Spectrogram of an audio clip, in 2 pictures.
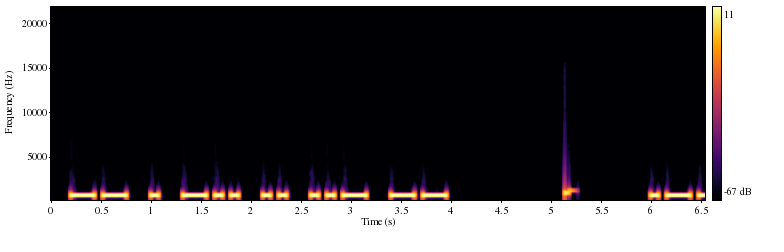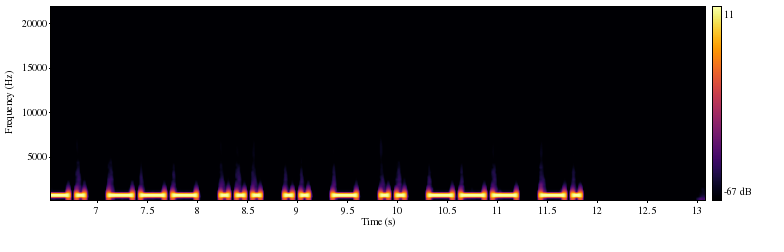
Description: Morse code, heard as a keyed tone, about 15 wpm, 700 Hz. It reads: MEDIUM POSITION
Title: Sentences from Top 900 Words - New Word Drill - 15wpm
